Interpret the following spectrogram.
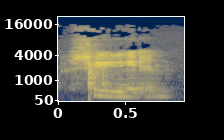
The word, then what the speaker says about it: SHEIN: Oh, it's actually, y'all, did y'all know it's actually pronounced SHEIN.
